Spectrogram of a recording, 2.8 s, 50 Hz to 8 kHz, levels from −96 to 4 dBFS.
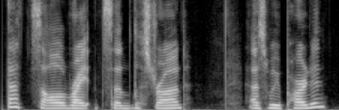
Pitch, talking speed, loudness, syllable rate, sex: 220 Hz, 170 wpm, -18 LUFS, 5.1 syllables/s, female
